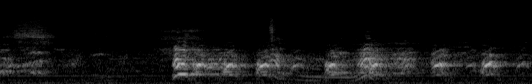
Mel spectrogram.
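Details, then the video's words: Dog in a yard in Bulgaria trying to chase a cat out: a quiet start, then a run of sharp, harmonic barks about every half second from near the two-second mark, with a steady low hum underneath. "Dog Trying to Chase a Cat Out of the Yard"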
